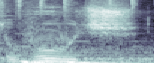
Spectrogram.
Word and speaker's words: Łódź: I believe it's pronounced Łódź. That L with like a shard in it has a strange pronunciation.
